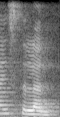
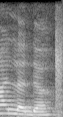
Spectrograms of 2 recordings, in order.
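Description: First: Iceland with the S wrongly pronounced; wrong silent S sounded. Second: Islander with no s sound, "ai-lander"; silent S. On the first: Teacher showing students the reading to avoid, S sounded in "Iceland". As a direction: say "Iceland" with an audible s after the "ai". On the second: Teacher modelling the correct reading for students, silent S in "islander". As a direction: say "islander" leaving the S completely silent. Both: Shown as a demonstration. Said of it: "âm S là âm không được phát âm".

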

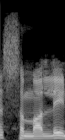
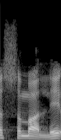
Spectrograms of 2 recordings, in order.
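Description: First: ਸੰਭਾਲੇ as "samalle"; wrong doubled l. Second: ਸੰਭਾਲੇ as "samaale", light l; halant sound. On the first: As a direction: lean on a long l in ਸੰਭਾਲੇ. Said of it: "ਸੰਭਾਲੇ ਨਹੀਂ ਕਹਿਣਾ". (ਸੰਭਾਲੇ ਨੂੰ ਅੱਧਕ ਨਾਲ "ਸਮਾੱਲੇ") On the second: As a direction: keep the l of ਸੰਭਾਲੇ undoubled. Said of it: "ਹਲੰਤ ਲੱਗੀ ਥੱਲੇ". (ਸੰਭਾਲੇ ਨੂੰ "ਸਮਾਲੇ", ਲੱਲਾ ਹਲਕਾ) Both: Shown as a demonstration.

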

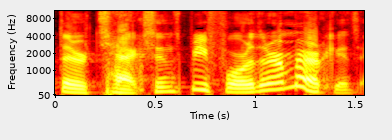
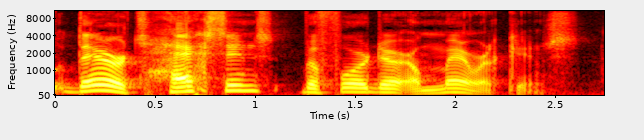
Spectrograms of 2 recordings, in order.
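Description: First: Said in the usual way. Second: Put-on Texan accent. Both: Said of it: "always go into that accent".

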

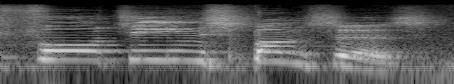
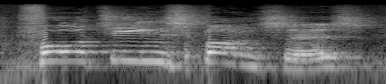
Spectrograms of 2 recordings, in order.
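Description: First: Fourteen pulled out slowly, falling at the end; slow emphasis. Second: Fourteen drawn out, rising at the end as if still counting; slow rising repeat. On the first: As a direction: lean hard on Fourteen, falling. Stressing the sponsor count, ranting. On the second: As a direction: say Fourteen sponsors slowly, lifting the end. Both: Real, not acted.

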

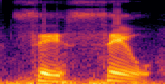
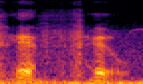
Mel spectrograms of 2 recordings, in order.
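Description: First: Said in the usual way. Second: "ceceo" hissed softly with th sounds; ceceo escupido. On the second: Shown as a demonstration. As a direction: lisp "ceceo" quietly, as if spitting. ("ceceo" suave, con sonido escupido) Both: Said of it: "Como que escupe o ceceo".

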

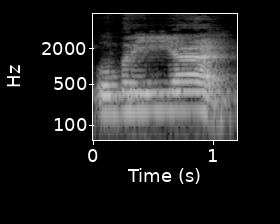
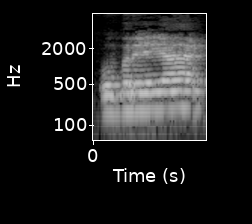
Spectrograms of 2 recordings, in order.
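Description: First: ਉਬਰੀਆ drawn out slowly as "ubree-ya"; slow, long ee in ਉਬਰੀਆ; wrong bihari sound. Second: ਉਬਰਿਆ as "ubre-ya"; correct sihari sound. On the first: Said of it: "ਰਾਰੇ ਨੂੰ ਬਿਹਾਰੀ ਰੀ". (ਉਬਰੀਆ ਹੌਲੀ, ਲੰਮੀ "ਰੀ" ਨਾਲ) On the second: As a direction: keep ਉਬਰਿਆ on "re", without the long ee. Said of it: "ਰਾਰੇ ਨੂੰ ਸਿਹਾਰੀ ਰੇ". (ਉਬਰਿਆ ਵਿੱਚ ਰਾਰੇ ਦੀ "ਰੇ") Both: Shown as a demonstration.

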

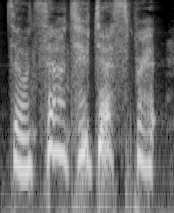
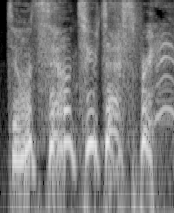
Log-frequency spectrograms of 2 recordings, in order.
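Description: First: Said in the usual way. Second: "Don't sound too desperate" pitched well up, teasing; high mocking reread; teasing higher voice. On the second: Shown as a demonstration. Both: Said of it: "repeated in a new voice".

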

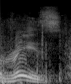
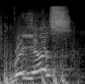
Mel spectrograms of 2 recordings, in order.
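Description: First: "Reyes" said as one syllable, like "rays"; "Reyes" run together as RAYZ; one-syllable pronunciation. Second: "Reyes" said in two syllables, RAY-yas; drawn-out "Reyes" as RAY-yas, questioning; two-syllable pronunciation. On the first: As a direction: say "Reyes" to rhyme with "days". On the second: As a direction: sound out "Reyes" with a yas ending. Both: Shown as a demonstration. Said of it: "How you say your last name?".

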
